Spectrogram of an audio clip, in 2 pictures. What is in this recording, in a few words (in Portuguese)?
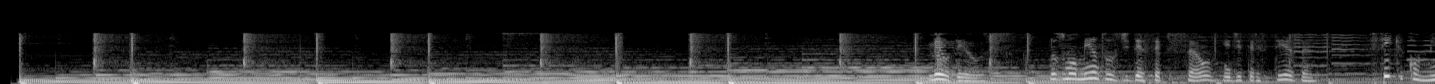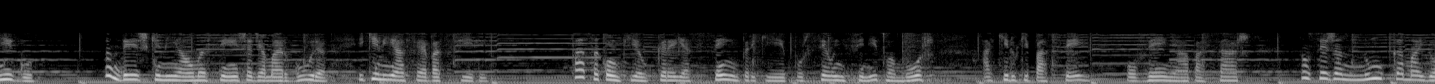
ORAÇÃO DA SABEDORIA, Gospel, fem; Telemensagens; Telemensagens 2017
